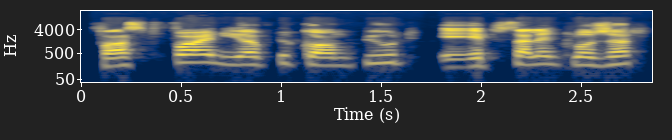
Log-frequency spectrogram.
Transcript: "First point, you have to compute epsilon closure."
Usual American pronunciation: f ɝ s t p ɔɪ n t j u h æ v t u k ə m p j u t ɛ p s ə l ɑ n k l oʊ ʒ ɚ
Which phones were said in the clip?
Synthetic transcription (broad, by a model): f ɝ s t f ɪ n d j u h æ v t u k ə m p j u t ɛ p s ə l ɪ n k l oʊ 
